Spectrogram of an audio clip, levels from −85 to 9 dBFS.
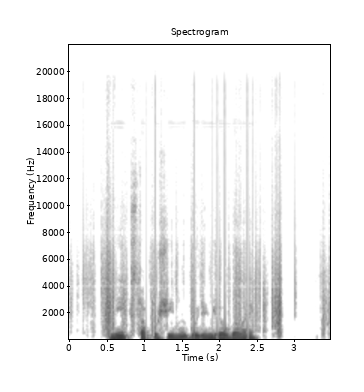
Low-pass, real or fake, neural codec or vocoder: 19.8 kHz; real; none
